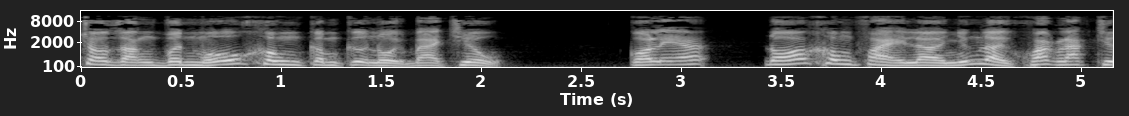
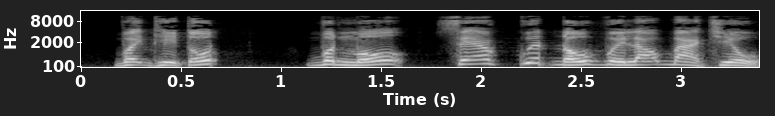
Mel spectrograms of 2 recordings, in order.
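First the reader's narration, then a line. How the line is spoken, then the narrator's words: Stern. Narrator (Vietnamese): Vân Giật Long nghiêm giọng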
